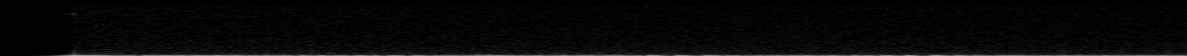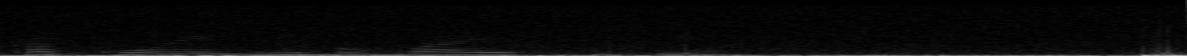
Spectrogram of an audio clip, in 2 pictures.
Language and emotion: Russian, neutral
